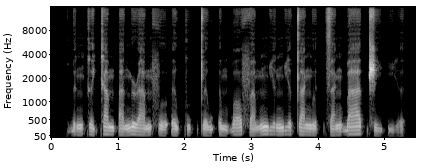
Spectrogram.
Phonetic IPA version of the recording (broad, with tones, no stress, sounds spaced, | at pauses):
ɗ ə˨˩˦ ŋ k ə˨˩ j k a˧ m ʔ a˨˩˦ n ɹ a˨˩˦ m f o˨˩˨ ʔ ə˨˩˦ w k u˨˩ p̚ t̪ ə˨˩˦ w ʔ ə˨˩ m ɓ ɔ˧˥ f a˨˩˦ m ŋ i˧ ə̯ ŋ i˧ ə̯ t̪ a˧ ŋ l ə˨˩ k̚ s a˧˥ ŋ ɓ aː˦˥ t̚ ʂ i˨˩˨ ʔ i˨˩˨ ə̯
